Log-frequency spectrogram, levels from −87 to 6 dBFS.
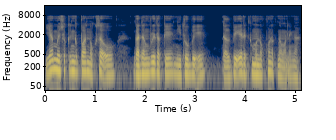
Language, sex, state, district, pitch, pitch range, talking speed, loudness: Garo, male, Meghalaya, North Garo Hills, 120 Hz, 115-135 Hz, 130 wpm, -19 LUFS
